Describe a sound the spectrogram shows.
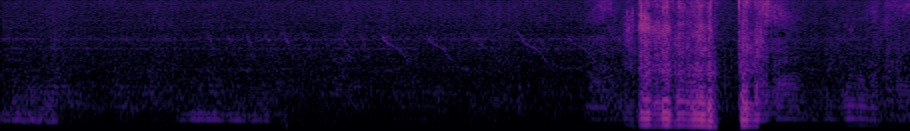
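Wind rustles softly through ripe wheat.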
